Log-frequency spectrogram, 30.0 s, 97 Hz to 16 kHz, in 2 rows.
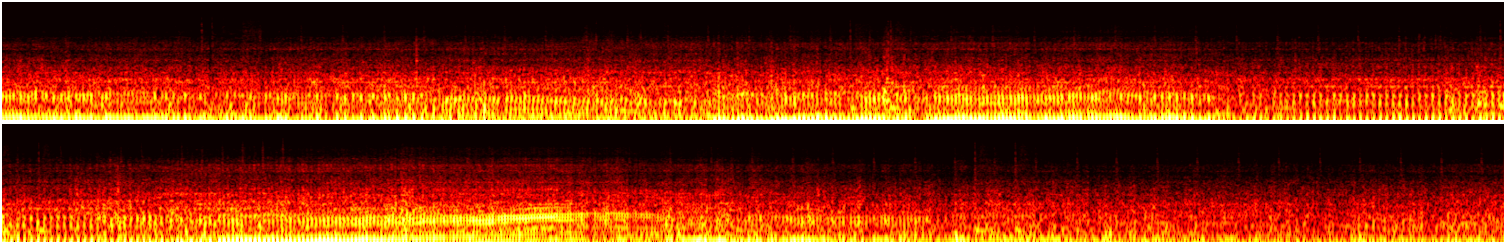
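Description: Mondial RX3i Evo motorcycle's single-cylinder engine running steadily while the bike rides over gravel, with scattered clicks of stones under the tyres. About eighteen seconds in, the engine note rises as the bike speeds up.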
